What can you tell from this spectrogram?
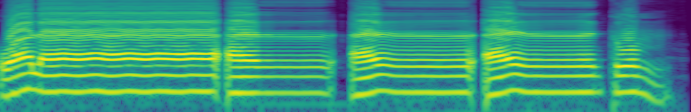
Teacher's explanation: Maka apabila ada nun sukun atau dia huruf yang tanwin, an, in, un, karena tanwin dan nun sukun itu sama bunyinya, kedua-duanya adalah bunyi n, maka ketika bertemu ta, nunnya disamarkan ke huruf ta, an langsung kepada makhraj daripada makhraj huruf ta. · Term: ikhfa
